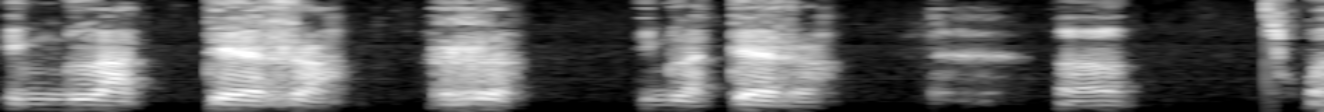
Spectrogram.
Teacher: the double r has a bit of a trill sound · The double R has a bit of a trilled sound, so rather than Inglaterra, it's Inglaterra, R, Inglaterra.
